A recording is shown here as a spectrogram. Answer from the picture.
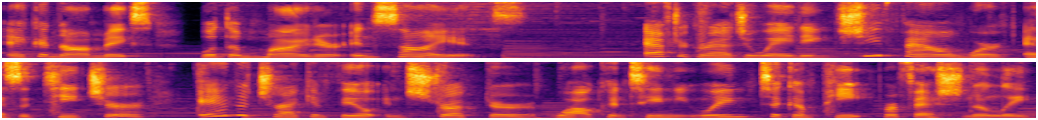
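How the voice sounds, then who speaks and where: A woman with an American accent and a medium pitch speaks at a moderate pace with lively intonation. Music plays in the background. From Southwest Georgia, US. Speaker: lifestyle and history blogger. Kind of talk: history narration.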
